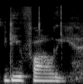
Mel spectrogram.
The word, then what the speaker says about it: Diwali: Lights better known I did double check the pronunciation of this and I do know how to say it now it is Diwali good job to Veer the answer is Diwali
